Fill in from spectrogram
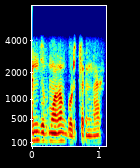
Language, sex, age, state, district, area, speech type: Tamil, male, 18-30, Tamil Nadu, Chennai, urban, conversation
